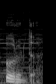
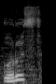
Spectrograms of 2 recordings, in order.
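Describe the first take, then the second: First: The name ends with a hard d sound. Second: The name ends with a th sound. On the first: This follows the spelling the show uses. "indicating that it is a hard D sound at the end" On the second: This follows the authentic original spelling. "it should have that th sound at the end of her name"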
